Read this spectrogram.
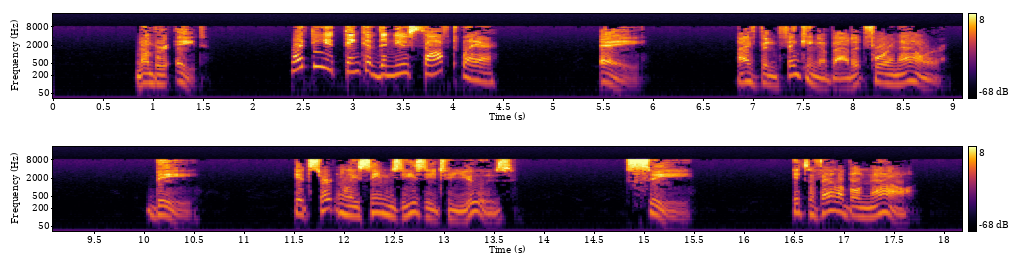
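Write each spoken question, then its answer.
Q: What do you think of the new software?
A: B: It certainly seems easy to use.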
